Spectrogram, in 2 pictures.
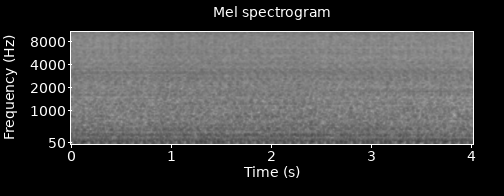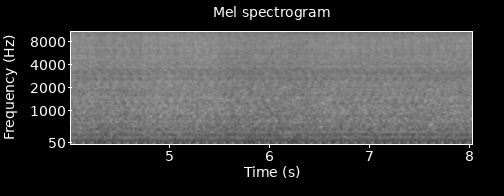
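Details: Ford 8N-type tractor with six-cylinder flathead Ford truck engine, after fixing wiring (one-wire alternator on three-wire harness, energizing wire disconnected), about a quart low on oil; steady even low chugging idle, no misses or knocks – normal idle.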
